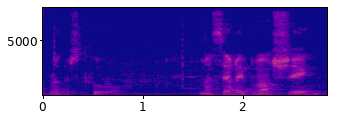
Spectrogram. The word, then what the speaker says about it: branchée: Ma sœur est branchée. You just add an extra E. The pronunciation doesn't change.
